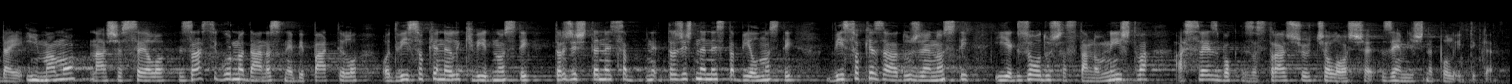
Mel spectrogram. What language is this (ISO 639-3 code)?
hrv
